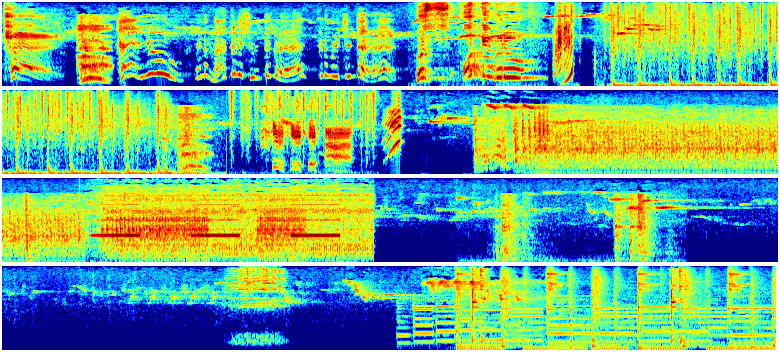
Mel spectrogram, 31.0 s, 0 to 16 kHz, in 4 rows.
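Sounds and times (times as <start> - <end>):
truck engine running: 12.5 - 19.2
reversing alarm beeping: 16.4 - 19.2.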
